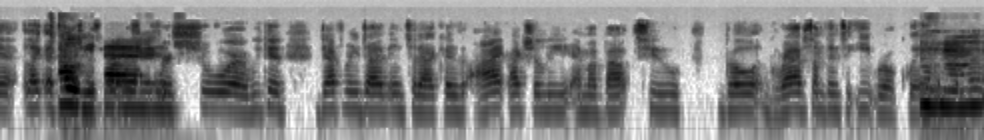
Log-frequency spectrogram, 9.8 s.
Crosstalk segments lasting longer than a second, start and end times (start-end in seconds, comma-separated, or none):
0.6-1.8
